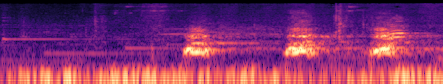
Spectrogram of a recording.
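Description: A dog barking three times, about half a second apart, over background music.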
